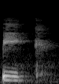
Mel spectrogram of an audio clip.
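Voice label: "pic", Spanish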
